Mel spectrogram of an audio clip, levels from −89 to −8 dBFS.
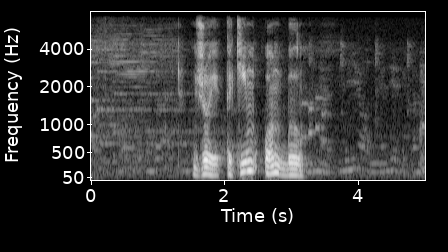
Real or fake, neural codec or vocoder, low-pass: real; none; 7.2 kHz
